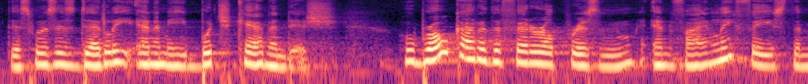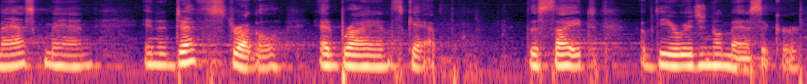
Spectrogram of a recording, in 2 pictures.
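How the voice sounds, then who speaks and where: A woman in her seventies reads a scripted introduction to an audience at a stage microphone, measured, with wry asides. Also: on the low side, fairly even intonation, warm tone. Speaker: presenter introducing a stage radio play. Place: stage in a community hall, indoors. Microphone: handheld-style microphone on a stand. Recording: hall reverb from stage microphone.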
